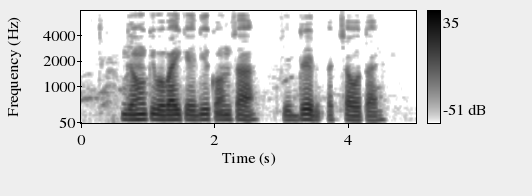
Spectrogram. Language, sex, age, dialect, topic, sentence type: Hindi, male, 25-30, Awadhi Bundeli, agriculture, question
